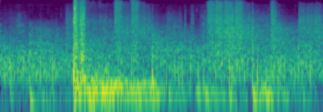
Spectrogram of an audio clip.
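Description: Massed rifle and machine-gun fire from soldiers in the World War II strategy game Gates of Hell, a dense crackling fusillade with a sharp burst near the start and more volleys later, steady and moderately loud.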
